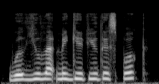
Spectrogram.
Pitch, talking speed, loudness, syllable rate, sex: 245 Hz, 300 wpm, -15 LUFS, 5.8 syllables/s, female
